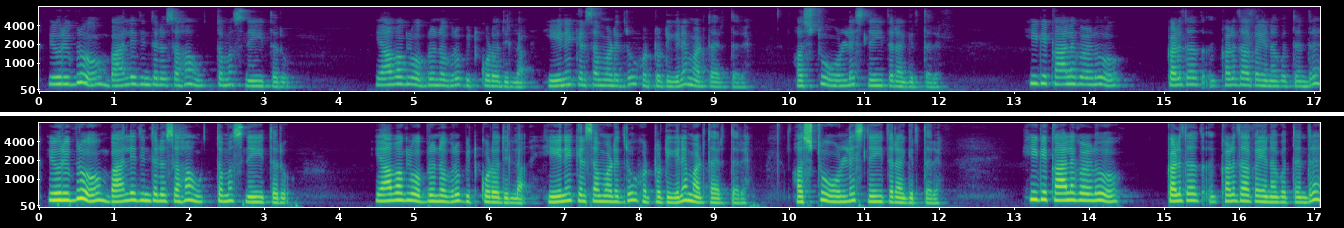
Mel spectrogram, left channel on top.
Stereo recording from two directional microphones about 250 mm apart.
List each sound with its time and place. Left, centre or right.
0.0 s speech: right
4.4 s speech: right
13.1 s speech: right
